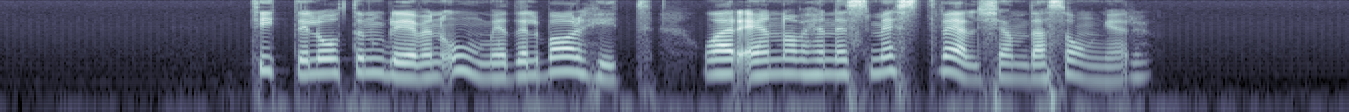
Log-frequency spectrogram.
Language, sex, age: Swedish, female, 25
